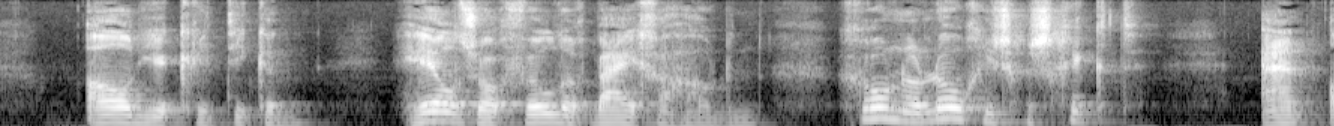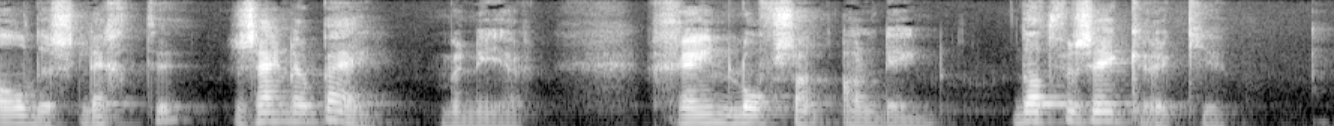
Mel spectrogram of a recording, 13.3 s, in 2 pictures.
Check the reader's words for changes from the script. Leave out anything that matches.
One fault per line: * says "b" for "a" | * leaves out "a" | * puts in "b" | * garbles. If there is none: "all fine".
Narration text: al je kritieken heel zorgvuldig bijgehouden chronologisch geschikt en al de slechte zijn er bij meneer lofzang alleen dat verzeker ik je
* puts in "geen"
